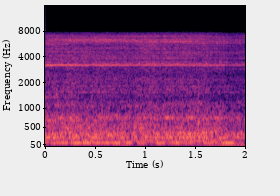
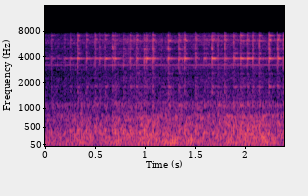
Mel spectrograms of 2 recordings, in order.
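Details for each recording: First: 1986 Clean Burn AH 86 140k BTU waste oil furnace running, pump at about 32 psi with air injected around the nozzle: steady even roar with constant hiss, no pulsing or sputtering; burner firing cleanly, normal operation. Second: 1986 Clean Burn AH 86 140k BTU waste oil furnace, pump about 32 psi, steel target plate heating: fast even buzzing rattle over the steady flame roar; slight combustion rattle, adjustable via air collar and oil/air mixture.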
